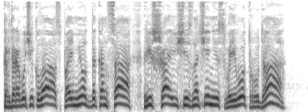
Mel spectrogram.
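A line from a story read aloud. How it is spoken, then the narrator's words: Loud preaching. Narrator (Russian): Один из них громко проповедует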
